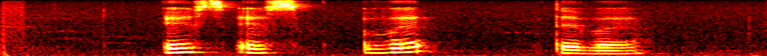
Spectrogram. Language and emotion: Russian, neutral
